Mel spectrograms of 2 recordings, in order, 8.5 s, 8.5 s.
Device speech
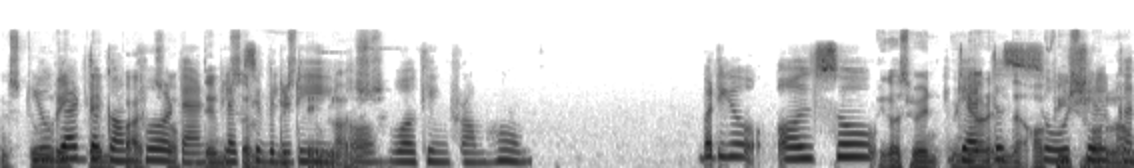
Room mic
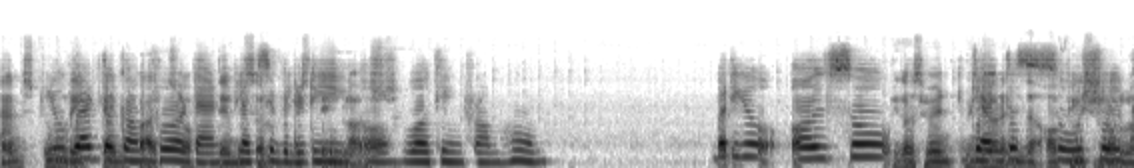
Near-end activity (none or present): none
